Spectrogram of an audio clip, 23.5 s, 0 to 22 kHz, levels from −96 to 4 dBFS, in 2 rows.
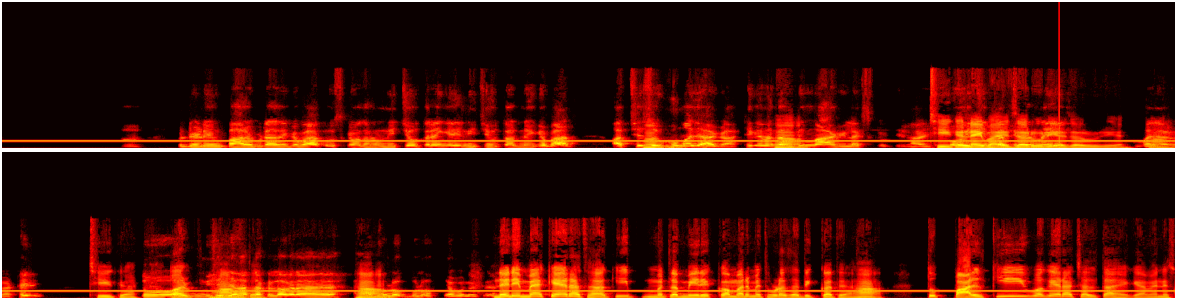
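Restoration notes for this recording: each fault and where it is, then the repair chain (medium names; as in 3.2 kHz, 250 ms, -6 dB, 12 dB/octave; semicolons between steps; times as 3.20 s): whine 1.1 kHz -32 dBFS
10.58 s: pop -11 dBFS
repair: de-click; band-stop 1.1 kHz, Q 30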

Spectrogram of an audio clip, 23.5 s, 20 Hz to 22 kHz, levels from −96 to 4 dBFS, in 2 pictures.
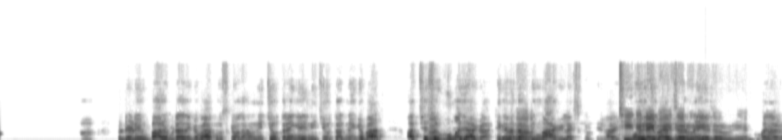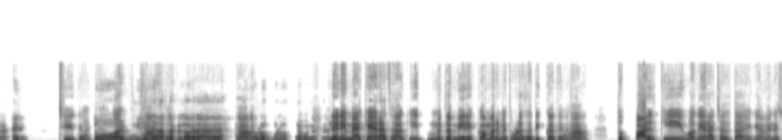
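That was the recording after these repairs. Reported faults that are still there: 10.58 s: pop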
